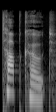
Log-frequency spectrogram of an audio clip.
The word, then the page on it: topcoat: American English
